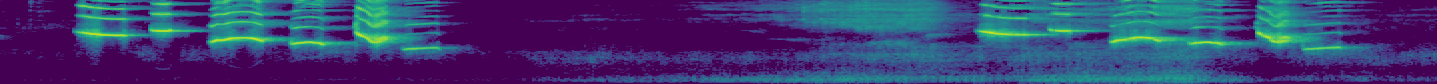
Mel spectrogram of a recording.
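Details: Singing oriental magpie-robin whose song is meant to make other males angry and agitated: two bursts of clear, rich whistled notes, each quick descending and rising phrase separated by a silent gap with faint low rumble.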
